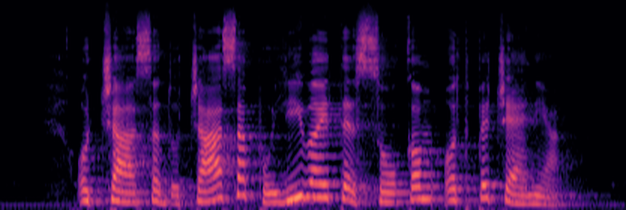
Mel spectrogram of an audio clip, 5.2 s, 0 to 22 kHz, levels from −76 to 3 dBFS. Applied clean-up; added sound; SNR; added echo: none; none; none; none.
